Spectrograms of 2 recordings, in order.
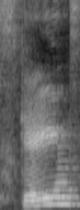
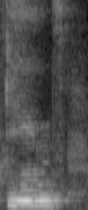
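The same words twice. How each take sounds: First: The word rhymes with 'lanes'. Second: The word does not rhyme with 'lanes'. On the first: The speaker calls it right. "like lanes" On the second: The speaker calls it wrong. "not skeins"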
